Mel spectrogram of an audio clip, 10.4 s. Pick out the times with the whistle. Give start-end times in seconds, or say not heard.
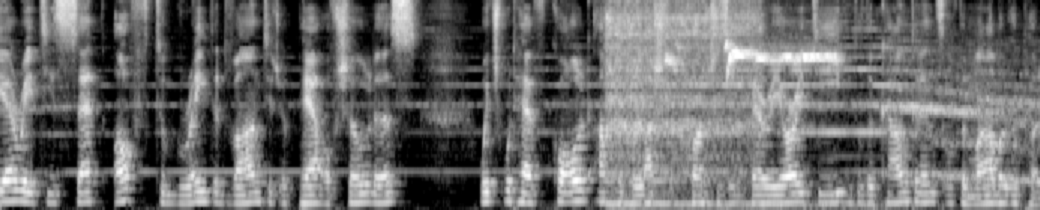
6.6-8.4.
